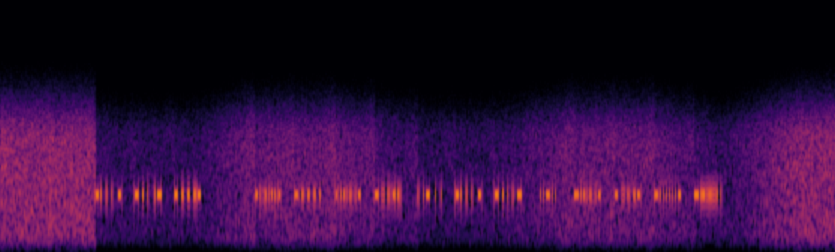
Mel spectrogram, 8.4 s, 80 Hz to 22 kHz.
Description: Hellschreiber (Feld-Hell, 122.5 baud), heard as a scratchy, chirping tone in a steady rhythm, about 980 Hz, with radio static. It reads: UMA OPORTUNIDADE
